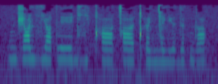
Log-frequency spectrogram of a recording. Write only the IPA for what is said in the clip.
n d͡ʒ ɑ lʲ zʲ ɑ t l eː dʲ ə zʲ ə ǃʰ ɑː ǀ ɑː ɐ̯ ǃʰ œ lʲ ŋ͡ǀ e lʲ əː d œ t n d ɑ

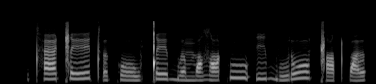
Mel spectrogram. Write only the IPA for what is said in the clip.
tʰ æ˧˥ ǁ eː˧˥ tʼ ə˩˧ k oː˩ w ǃ e˧ b ə˩ m ə˩˧ zˤ ə˩˧ k uː˥ ʔ i˧˥ b u˩˧ ɾ oː˥ ǁ o˩˧ tˤ p ə˩˧

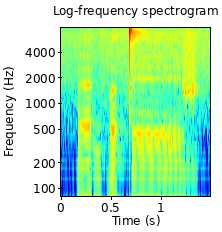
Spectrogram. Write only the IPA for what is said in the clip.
ɛ ɡ p ɘ t̪ eː v

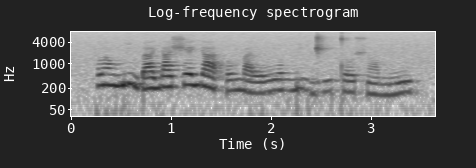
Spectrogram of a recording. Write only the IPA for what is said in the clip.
l ɔ̃˦ ɡ͡b ĩ˦˨ ɡ͡b a˧ j a˦ ʃ ɛ˦ j a˦˨ h o˧ m a˨ l u˨˦ w o˦ ɡ͡b i˦˨ d͡ʒ i˧ t o˧ ʃ ɔ̃˨ m ĩ˨˦

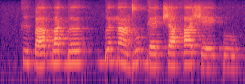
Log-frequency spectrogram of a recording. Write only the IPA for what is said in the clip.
k ɨ˧ ɓ a˨˦ b a˦ ɡ͡b ə˦ | ɡ͡b ə˦ n ã˦˨ d u˦ ɡ ɛ˨ t͡ʃ a˧ h a˦ ʃ eː˨ k͡p u˨

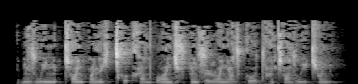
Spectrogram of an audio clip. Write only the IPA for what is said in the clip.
ɓ ĩ z w i ɲ ə̃ ʔ cʰ ɑ̃ ʎ p ɑ̃ lʲ ɑ ç ǀʰ o ʔ x ɑ̃ d ə̃ ʔ lˠ ĩ ɟ i z p ə̃ ʎ z œ ɭ ɑ̃ ʎ ɑ̃ z k o dʱ ɑ̃ cʰ ɑ̃ z w i cʰ õ ʎ

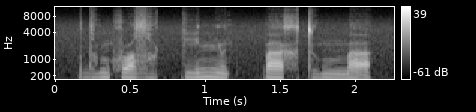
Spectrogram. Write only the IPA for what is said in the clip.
dˤ ṳ m xʷ a zˤ a̤ kː i nʲ ũ t pː a x t ṳ mː a

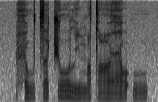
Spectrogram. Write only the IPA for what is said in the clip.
ħ uː˩ t͡s ɐ˩˧ t͡ʃ oː˧ l i˩ m ɐ˩ tˤ oː˩ ʕ ɔ˩ ʔ u˩˧

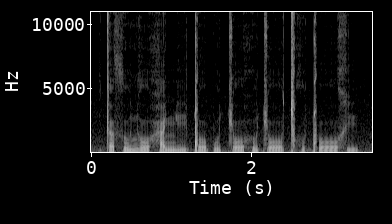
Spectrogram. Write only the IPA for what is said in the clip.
t ʌ θ u ʎ oː h a ɲ iː ǃ o p u c o h u c oː ǀʰ u ǃʼ oː x i

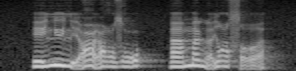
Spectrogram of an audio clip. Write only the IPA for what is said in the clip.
e lʲ u lʲ a̰ ʕ ḛ ʕ ʏ zˤ u | a m a ɳ a̰ j a sˤ a̰

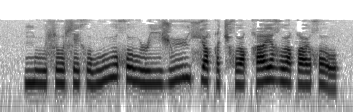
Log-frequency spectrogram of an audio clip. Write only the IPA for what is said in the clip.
ŋ uː ɬ o ɬ e x o w uː χ uː ɹ iː ʒ ʉː ç ʉ q e t͡ʃ χ uː qʰ eː ʁ uː q ʉː χ o

